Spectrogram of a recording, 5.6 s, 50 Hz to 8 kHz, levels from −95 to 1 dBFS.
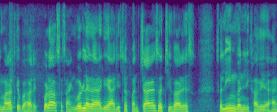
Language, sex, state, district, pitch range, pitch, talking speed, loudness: Hindi, male, Jharkhand, Palamu, 130-160 Hz, 140 Hz, 185 wpm, -15 LUFS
